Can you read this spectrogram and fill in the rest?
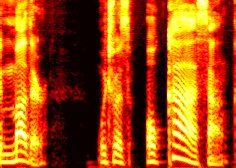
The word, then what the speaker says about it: okaasan: The second syllable, oka, is this first ka. And then we would add an a. Oka-a. We already got three syllables of this word, three letters of this word. We don't know sa, and we won't know un until the next few sheets. All right, so okaasan. All right, so if we look at kaki kukeko, you can go ahead and just practice these.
